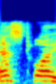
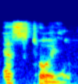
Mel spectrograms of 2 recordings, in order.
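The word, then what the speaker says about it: estoile: uh secondary or secondary the esty is spelled e-s-t-o-i-l-e and if you ever meet someone who speaks fluent french and you want to make them jump and shutter you call it an estoy um great it's great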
